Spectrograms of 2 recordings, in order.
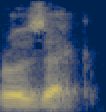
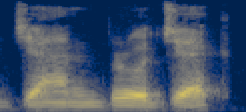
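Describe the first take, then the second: First: The surname's last syllable starts with a z-like sound. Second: The surname's last syllable starts with a j-like sound. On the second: "the not, not so good pronunciation would be"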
